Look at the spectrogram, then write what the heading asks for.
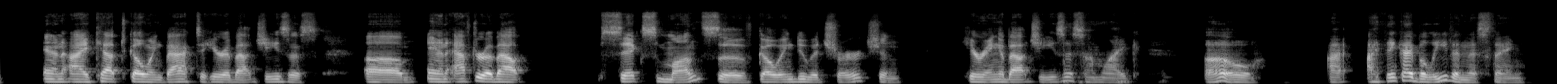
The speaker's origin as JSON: {"language": "English", "region": "Appalachia", "country": "United States", "tie": "born or raised there", "said": "Well, at first I was a godless little pagan, country religion out in Appalachia. So I grew up in Appalachia."}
